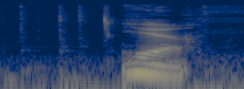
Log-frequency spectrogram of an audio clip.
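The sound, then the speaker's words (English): Soft, quick taps on a computer keyboard, several faint clicks in a row, as someone looks up the year divorce became legal in Ireland, before a person's voice briefly cuts in over them. “And you get to hear my typing.”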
